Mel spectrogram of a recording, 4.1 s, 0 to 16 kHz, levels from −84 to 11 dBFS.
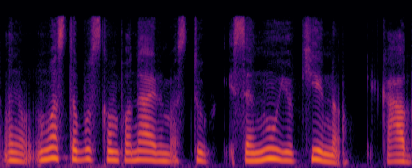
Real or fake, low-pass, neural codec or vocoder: fake; 10.8 kHz; codec, 16 kHz in and 24 kHz out, 0.9 kbps, LongCat-Audio-Codec, fine tuned four codebook decoder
